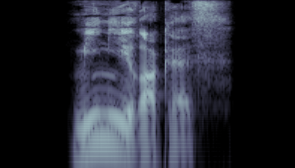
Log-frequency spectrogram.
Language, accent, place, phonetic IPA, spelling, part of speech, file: German, Germany, Berlin, [ˈmɪniˌʁɔkəs], Minirockes, noun, De-Minirockes.ogg
- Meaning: genitive singular of Minirock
